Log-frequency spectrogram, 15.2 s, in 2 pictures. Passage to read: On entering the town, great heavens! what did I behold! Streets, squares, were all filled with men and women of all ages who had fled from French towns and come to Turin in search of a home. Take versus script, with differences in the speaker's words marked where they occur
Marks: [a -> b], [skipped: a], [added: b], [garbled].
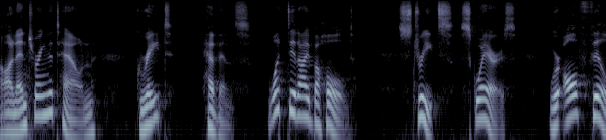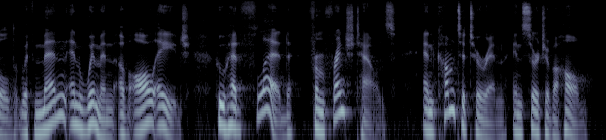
On entering the town, great heavens! what did I behold! Streets, squares, were all filled with men and women of all [ages -> age] who had fled from French towns and come to Turin in search of a home.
